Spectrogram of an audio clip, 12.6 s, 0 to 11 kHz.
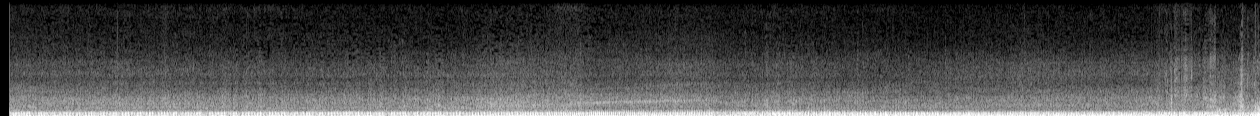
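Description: Kawasaki Z900 inline-four motorcycle engine running under way. About five seconds in its pitch falls as the bike slows, then it settles to a steady low note as it rolls to a stop.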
